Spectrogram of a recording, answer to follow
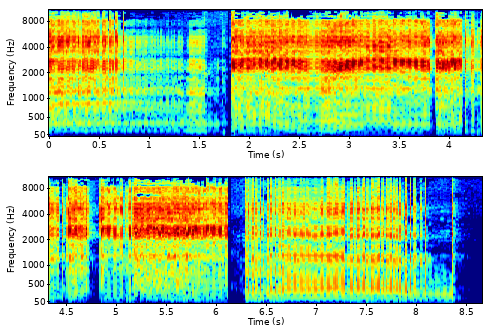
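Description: Rosewater fuzz pedal with both its fuzz and its feedback loop engaged, oscillating into a thick distorted, noisy drone. A loud high whistling tone holds through the middle, the pitch bends near the end, and the sound cuts out abruptly a few times.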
